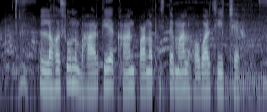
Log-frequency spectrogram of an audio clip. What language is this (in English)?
Magahi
